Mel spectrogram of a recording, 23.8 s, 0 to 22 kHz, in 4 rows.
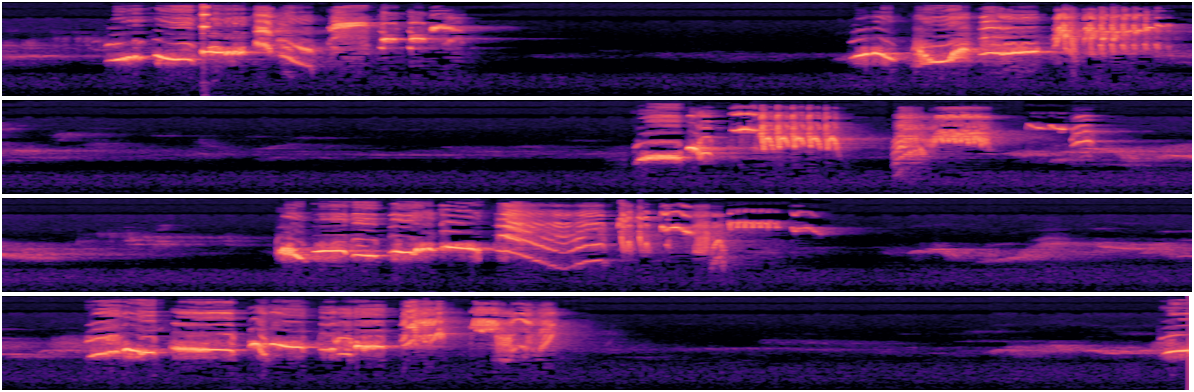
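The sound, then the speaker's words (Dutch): Common blackbird song: a series of fluting, warbled whistled phrases, each lasting a couple of seconds and separated by short silent pauses, heard alone with no voices. “En u weet het misschien nog wel, op nummer 1 eindigde de merel.”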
